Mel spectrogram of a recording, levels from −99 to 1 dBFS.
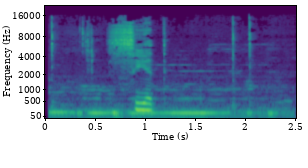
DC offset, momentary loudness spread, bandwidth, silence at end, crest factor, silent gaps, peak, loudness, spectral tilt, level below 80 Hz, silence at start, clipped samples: under 0.1%; 16 LU; 16.5 kHz; 0.05 s; 20 dB; none; -10 dBFS; -28 LUFS; -4 dB/octave; -52 dBFS; 0.05 s; under 0.1%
